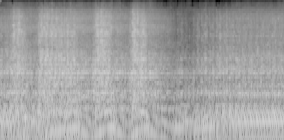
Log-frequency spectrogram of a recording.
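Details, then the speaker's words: McCulloch machine cold-started after sitting all summer with the battery untouched: loud, uneven running with irregular surges and dips; rough running. The owner suspects the muffler is off, which could explain the poor start, and thinks the engine is worn. Cause unconfirmed. "Sounds like the muffler's off though. It's pretty loud. It's probably why it didn't start too well."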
